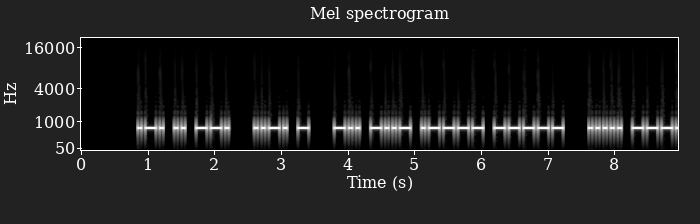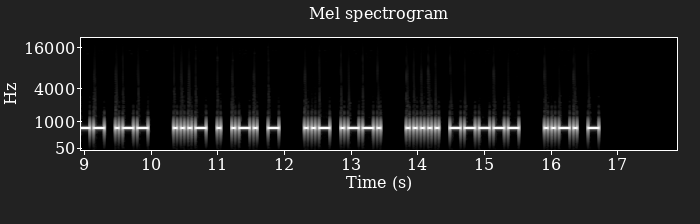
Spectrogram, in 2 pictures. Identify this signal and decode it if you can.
Morse code, heard as a keyed tone, about 22 wpm, 700 Hz. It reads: RIG FT DX10 50W VERT UP 50 FT
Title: Practice QSO - Exchange 2 - Info - 22wpm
